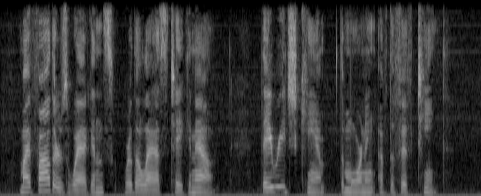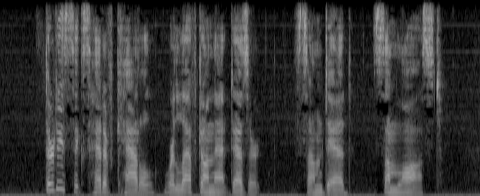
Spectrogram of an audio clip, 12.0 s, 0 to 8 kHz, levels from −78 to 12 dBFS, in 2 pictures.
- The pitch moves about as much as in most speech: No, narrow, 2.1 semitones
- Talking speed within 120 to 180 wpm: Yes, average, 150 wpm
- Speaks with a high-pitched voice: No, medium, 170 Hz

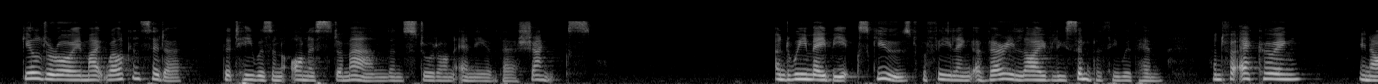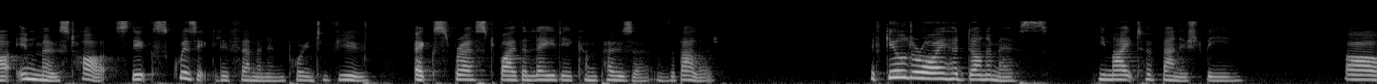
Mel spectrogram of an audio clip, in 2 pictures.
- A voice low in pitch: No, high, 205 Hz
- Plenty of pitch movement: No, average, 3.9 semitones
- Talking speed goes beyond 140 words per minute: No, slow, 135 wpm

